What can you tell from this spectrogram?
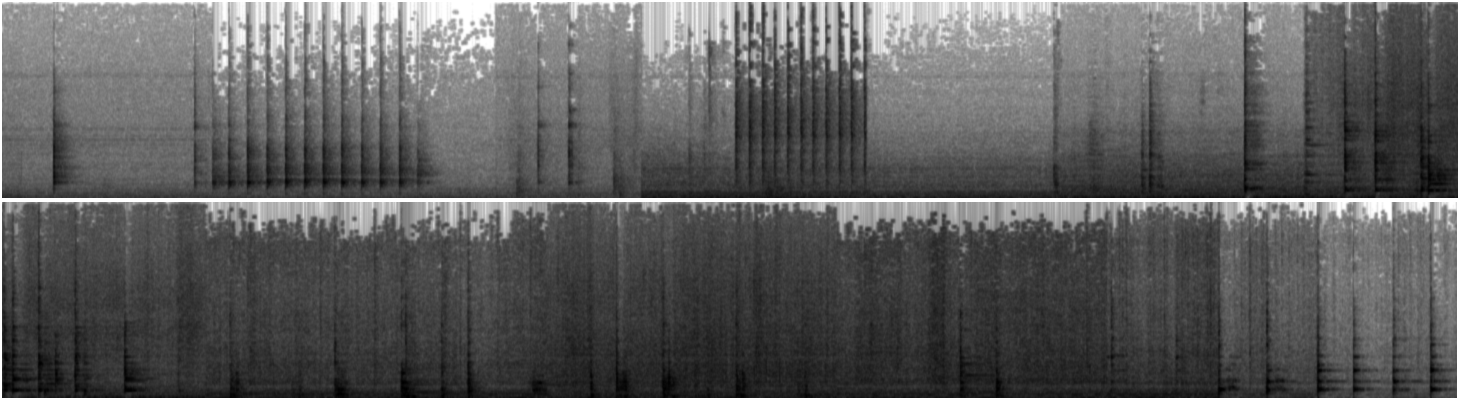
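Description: A spoon stirring thick chili sauce in a small glass bowl, clicking quickly against the glass. Then oil sizzling in a frying pan as sliced green onions are stir-fried, with a spatula tapping and scraping the pan, and bean sprouts tipped in near the end.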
